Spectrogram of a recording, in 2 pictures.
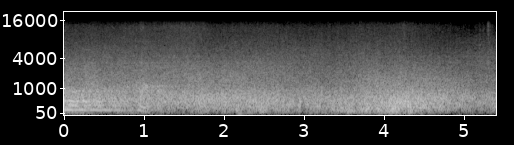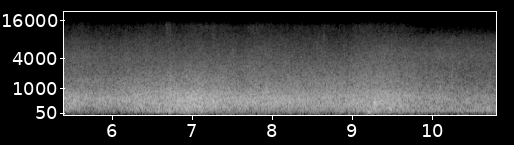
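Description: Ocean surf: waves washing in, the noise swelling and easing several times.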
